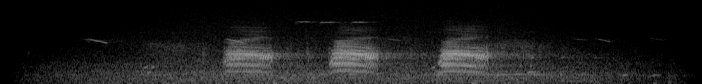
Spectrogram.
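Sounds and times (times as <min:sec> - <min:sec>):
carrion crow Corvus corone cawing: 0:02.3 - 0:05.3.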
